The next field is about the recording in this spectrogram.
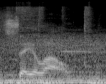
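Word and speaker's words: Ceilão: India remains simply Salon that word Salon is as a matter of fact a mistaken pronunciation of the Portuguese word say alow the name given by Portuguese explorers who discovered it the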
